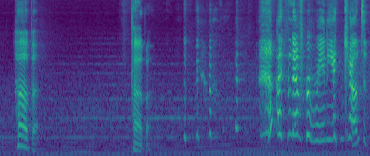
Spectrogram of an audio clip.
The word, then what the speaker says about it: Herbert: I don't think it's quite as pronounced as the first R in it, but Herbert. Herbert. I've never really encountered the name Herbert in real life before.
